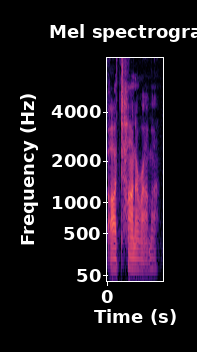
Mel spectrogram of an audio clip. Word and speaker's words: Autonorama: second book title right you you just say autonomous plus futurama and so that becomes autanorama oh tanarama i had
